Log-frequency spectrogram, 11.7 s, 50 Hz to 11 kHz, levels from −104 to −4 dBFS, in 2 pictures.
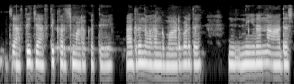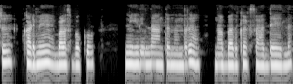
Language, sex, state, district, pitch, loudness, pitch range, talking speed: Kannada, female, Karnataka, Bellary, 180 Hz, -20 LUFS, 175-190 Hz, 105 wpm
